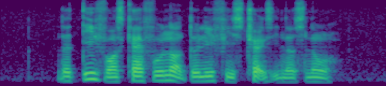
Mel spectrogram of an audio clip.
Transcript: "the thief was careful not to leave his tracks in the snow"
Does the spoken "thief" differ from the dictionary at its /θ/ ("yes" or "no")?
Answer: yes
